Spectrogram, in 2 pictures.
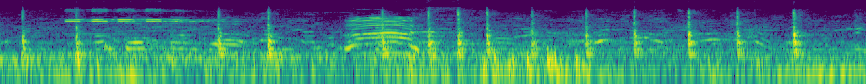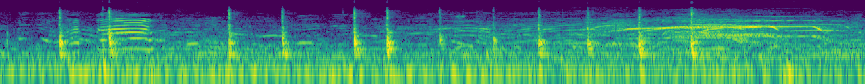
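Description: Outdoor youth football match: high-pitched shouts and calls from players and onlookers, with sharp knocks of the ball being kicked scattered throughout and a longer held shout near the end.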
